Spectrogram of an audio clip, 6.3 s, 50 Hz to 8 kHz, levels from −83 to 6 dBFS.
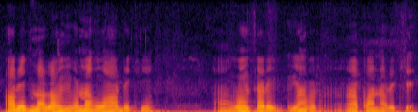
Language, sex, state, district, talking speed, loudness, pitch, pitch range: Hindi, male, Chandigarh, Chandigarh, 115 wpm, -17 LUFS, 120 Hz, 110-125 Hz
